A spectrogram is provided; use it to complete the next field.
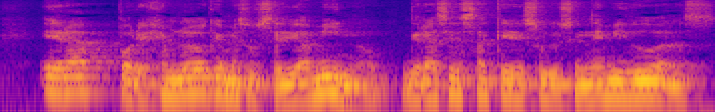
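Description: In a room with audible echo, a man speaks fairly quickly at a medium pitch with fairly even intonation. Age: 20s. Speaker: apologetics co-presenter, industrial engineer. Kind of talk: casual religious discussion.

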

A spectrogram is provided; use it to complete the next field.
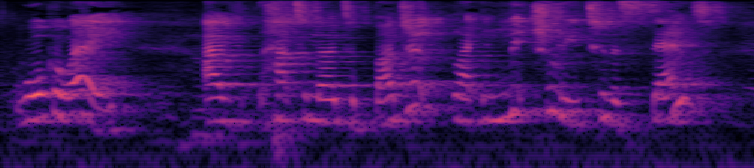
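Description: Over noticeable background noise, a woman with an Australian accent speaks at a fairly high pitch and a moderate pace, her intonation lively. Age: 30s. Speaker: pastor. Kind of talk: casual chat. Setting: stage with audience.

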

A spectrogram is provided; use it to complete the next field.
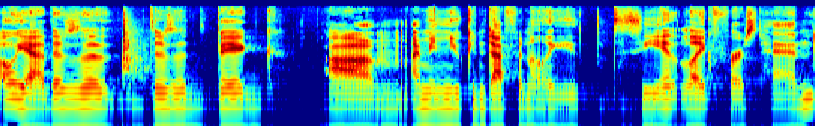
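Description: With a Canadian accent, a woman talks at a moderate pace in a fairly low voice with ordinary pitch variation. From Canada. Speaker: recent graduate. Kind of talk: interview. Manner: outgoing.

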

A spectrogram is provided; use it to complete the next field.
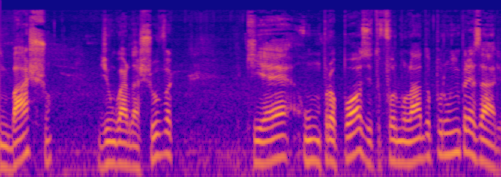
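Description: The man talks at a fairly slow pace and a medium pitch. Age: 60s. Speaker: business consultant, former executive. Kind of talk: personal reflection monologue. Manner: halting, with many fillers.

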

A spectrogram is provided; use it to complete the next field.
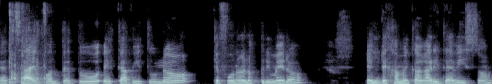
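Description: With a Chilean accent, a woman talks at a moderate pace in a medium pitch with fairly even intonation. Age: 40s. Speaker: podcast co-host. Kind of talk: casual chat.

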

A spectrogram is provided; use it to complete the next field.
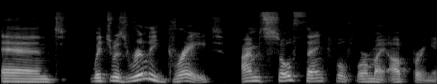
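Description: A man with a Canadian accent and a plain, everyday voice, fairly high-pitched, fairly slow and lively in intonation, over a quiet background. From Canada, British Columbia and Alberta. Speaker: Celebrate Recovery leader and Bible-reading content creator. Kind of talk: casual chat, testimony.

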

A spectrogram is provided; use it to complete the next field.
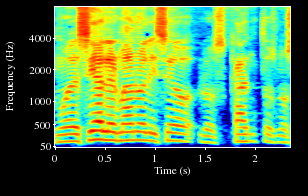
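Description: A man speaks at a fairly slow pace. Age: 50s. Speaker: pastor. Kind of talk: sermon. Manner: halting.

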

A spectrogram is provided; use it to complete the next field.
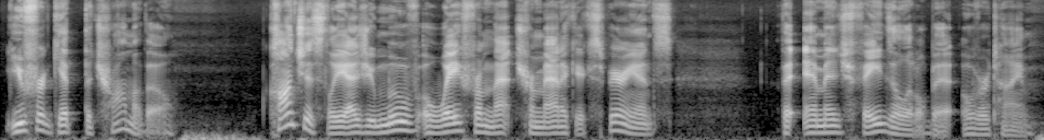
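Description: In a very clean recording over a silent background, a man with a normal speaking voice talks at a fairly slow pace, his pitch medium and his intonation lively. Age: 30s. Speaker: podcast host, associate marriage and family therapist. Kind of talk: solo podcast monologue.

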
